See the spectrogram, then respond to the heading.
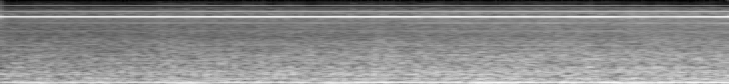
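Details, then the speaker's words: JVC cassette deck recording high-frequency test tones onto old tapes, around the metal-tape test: steady low droning tones with a thin high whistle on top. The bias oscillator is heterodyning (beating) with the incoming signal. "yeah we're just hearing we're hearing the bias oscillator just [Music] heterodining with the signal going in"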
